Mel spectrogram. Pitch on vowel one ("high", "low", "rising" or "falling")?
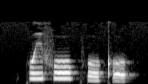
high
